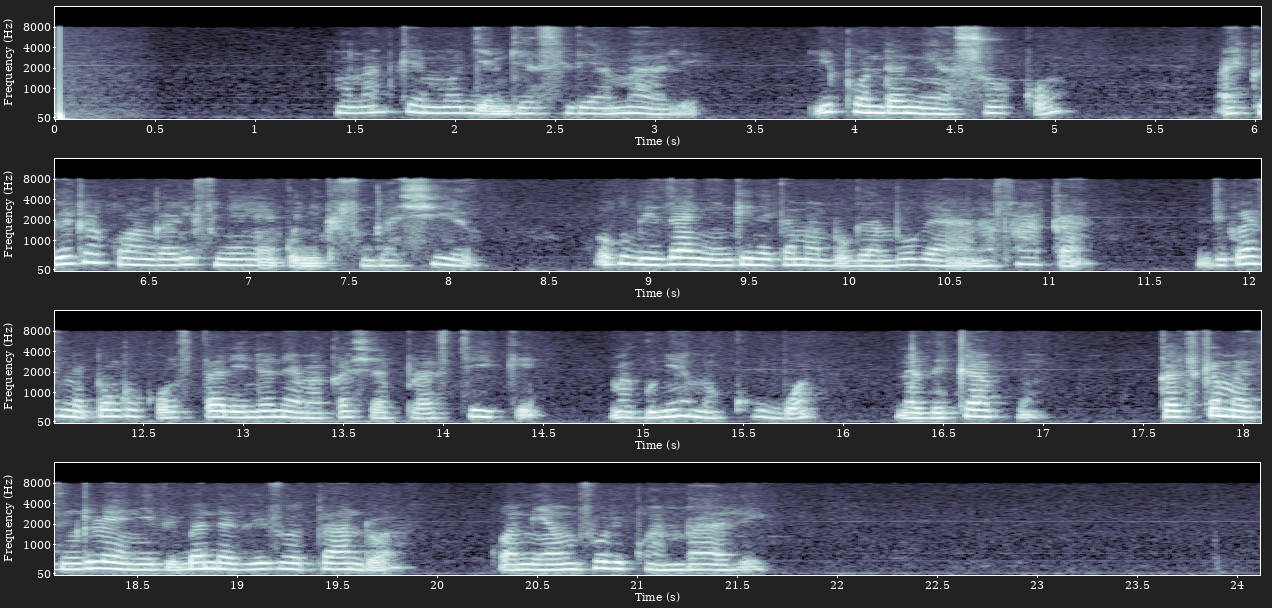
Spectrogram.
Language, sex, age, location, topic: Swahili, female, 25-35, Dar es Salaam, finance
